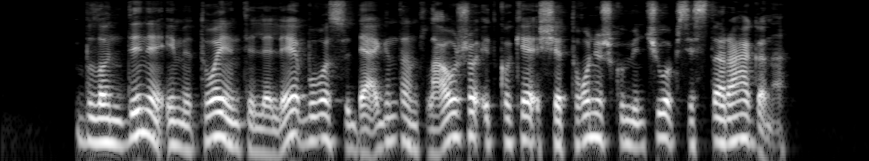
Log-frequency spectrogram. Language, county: Lithuanian, Šiauliai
